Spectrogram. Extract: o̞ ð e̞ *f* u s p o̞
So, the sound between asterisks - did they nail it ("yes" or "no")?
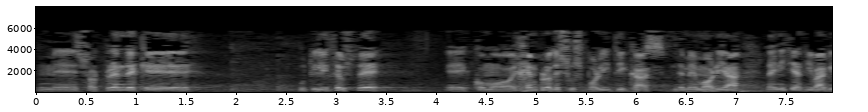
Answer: no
